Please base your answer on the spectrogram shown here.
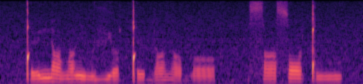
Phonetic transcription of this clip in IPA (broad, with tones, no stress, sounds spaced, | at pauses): ǃ ɘ˨˦ n e˦˨ ðˤ ɐ˧ ŋ u˨ vʲ ɔ˧ ǃ ɘ˧ b ɛ˧ ðˤ i˨ b ɔ˨ | sˤ ɐ˧ sˤ o˦ ǃ u˧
